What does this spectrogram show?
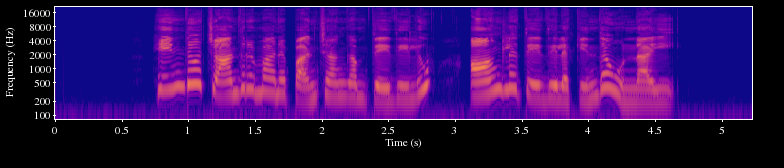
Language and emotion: Telugu, neutral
